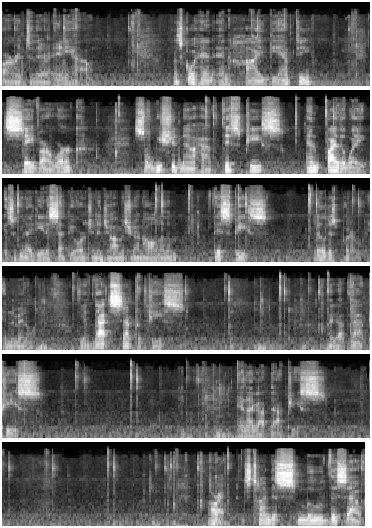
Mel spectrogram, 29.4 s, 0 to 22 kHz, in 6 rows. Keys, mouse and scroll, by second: 0.4 scroll down 2, 0.7 shift+middle click, 1.0 middle click, 3.3 click, 3.8 middle click, 5.9 ctrl+s, 6.3 scroll down 1, 6.5 middle click, 7.0-7.6 scroll up 1, 7.6 click, 7.6 scroll up 1, 9.2 click, 11.2 alt+a, 11.9 click, 13.0 click, 14.9-15.2 scroll up 3, 15.3 alt+a, 15.7 click, 16.6 click, 18.2 alt+a, 18.4 click, 18.8 shift+middle click, 19.1 middle click, 19.9 click, 21.8 scroll down 3, 22.1 shift+middle click, 22.6 alt+a, 22.8 click, 24.5 click, 26.3 scroll up 2, 26.6 shift+middle click, 26.9 middle click, 27.4 alt+a.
